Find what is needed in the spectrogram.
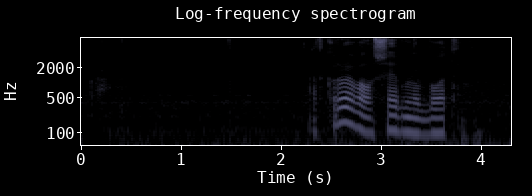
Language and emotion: Russian, neutral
